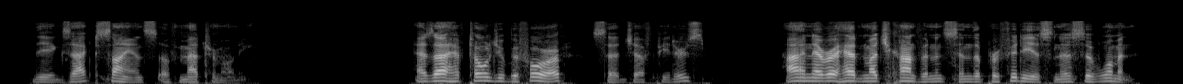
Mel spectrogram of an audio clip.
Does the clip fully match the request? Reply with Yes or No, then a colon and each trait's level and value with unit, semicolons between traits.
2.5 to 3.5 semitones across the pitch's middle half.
No: average, 3.9 semitones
